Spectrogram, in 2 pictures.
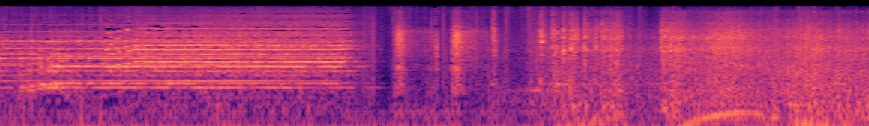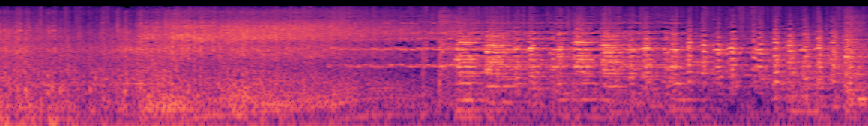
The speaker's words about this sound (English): He and Biggles have been caught in the downpour and are fighting their way against the howling wind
